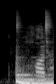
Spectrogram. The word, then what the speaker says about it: Haute: Hot. You gotta say it differently. It's spelled H-A-U-T-E. Hot.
